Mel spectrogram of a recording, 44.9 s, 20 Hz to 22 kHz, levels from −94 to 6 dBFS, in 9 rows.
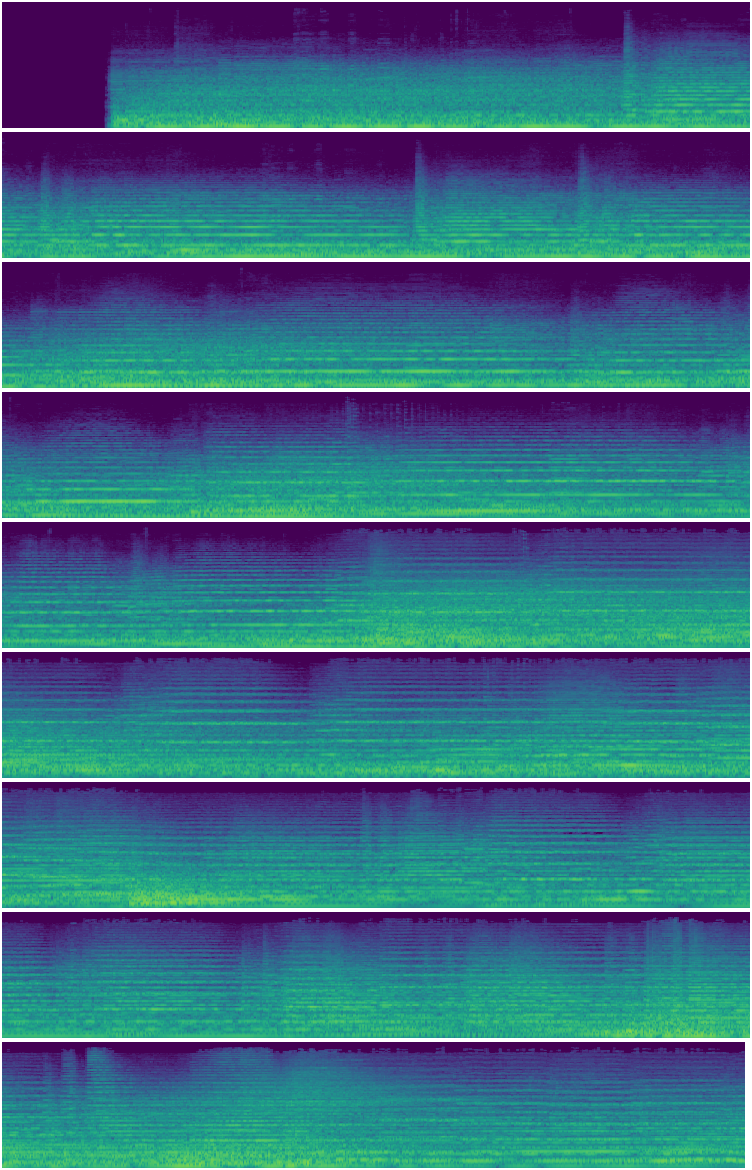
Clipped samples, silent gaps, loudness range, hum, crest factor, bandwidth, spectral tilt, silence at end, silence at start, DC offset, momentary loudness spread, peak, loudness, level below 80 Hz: under 0.1%; none; 4 LU; none; 18 dB; 16.5 kHz; -6 dB/octave; 0 s; 0.7 s; under 0.1%; 7 LU; -2 dBFS; -21 LUFS; -30 dBFS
